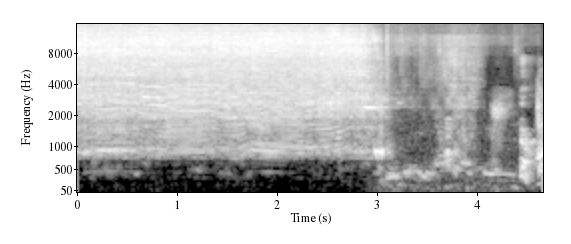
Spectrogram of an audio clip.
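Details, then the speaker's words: Diablo 7-1/4 in 24-tooth framing blade on a cordless circular saw cutting flashing, shingles and lag bolts; steady even hiss for three seconds, no slowing or bogging, then stops cleanly. Blade not hot afterward. "can see straight through flashing shingles lag bolts oh my god i didn't realize i was in there"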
